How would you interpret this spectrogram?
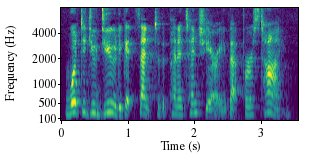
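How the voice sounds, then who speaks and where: A woman's voice: mid-range voice, moderate pace, fairly bright tone, close to an everyday voice. A woman voicing an anxious, genteel old grandmother in a story, pleading and dramatic.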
